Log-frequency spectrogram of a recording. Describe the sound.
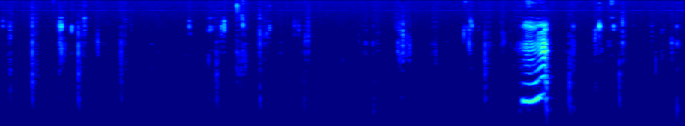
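Someone chews a big helping of food with carrots: quiet, soft crunches and wet mouth clicks at an irregular pace, with a brief voiced sound near the end.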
